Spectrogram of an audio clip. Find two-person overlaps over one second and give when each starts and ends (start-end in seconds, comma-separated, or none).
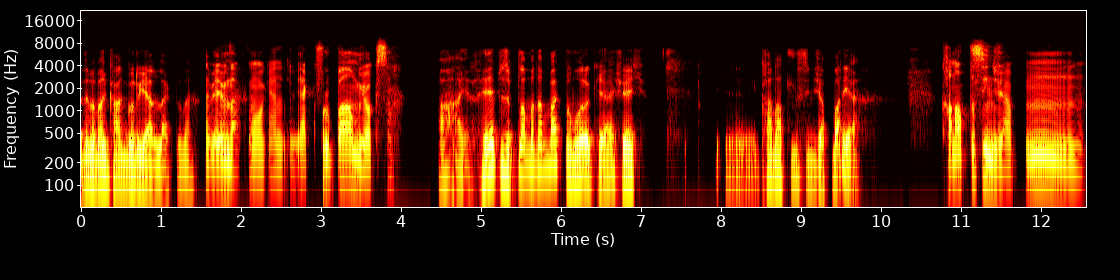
none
